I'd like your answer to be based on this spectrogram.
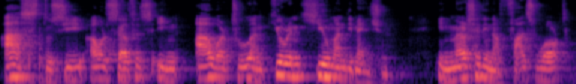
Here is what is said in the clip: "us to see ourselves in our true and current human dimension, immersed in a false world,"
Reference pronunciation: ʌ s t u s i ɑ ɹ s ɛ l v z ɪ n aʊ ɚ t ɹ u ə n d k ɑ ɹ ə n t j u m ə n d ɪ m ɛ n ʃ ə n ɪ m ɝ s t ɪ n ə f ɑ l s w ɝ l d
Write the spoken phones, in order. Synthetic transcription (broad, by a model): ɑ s t u s i ɑ ɹ s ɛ l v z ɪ n aʊ ɚ t u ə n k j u ɹ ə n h j u m ə n d ɪ m ɛ n ʃ ə n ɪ m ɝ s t ɪ n ə f ɑ l s w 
